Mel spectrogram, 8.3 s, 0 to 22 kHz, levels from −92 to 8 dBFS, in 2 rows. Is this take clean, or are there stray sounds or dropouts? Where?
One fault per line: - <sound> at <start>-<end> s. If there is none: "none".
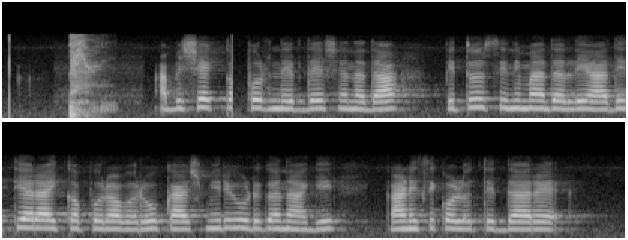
- thud at 0.5-0.8 s
- dropout at 1.5-1.6 s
